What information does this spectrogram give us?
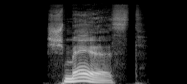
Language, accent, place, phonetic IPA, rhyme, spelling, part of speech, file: German, Germany, Berlin, [ˈʃmɛːəst], -ɛːəst, schmähest, verb, De-schmähest.ogg
- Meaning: second-person singular subjunctive I of schmähen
